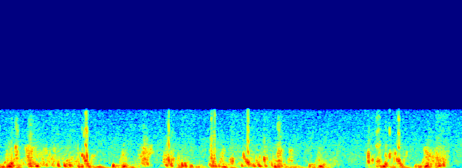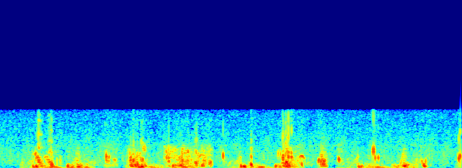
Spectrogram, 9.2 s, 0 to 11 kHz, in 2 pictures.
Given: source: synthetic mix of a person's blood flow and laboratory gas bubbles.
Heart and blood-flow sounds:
Doppler ultrasound of blood flow; precordium
0.07-0.97 s: bubbles
1.40-1.56 s: bubbles
1.65-1.78 s: bubbles
1.81-1.97 s: bubbles
2.10-2.25 s: bubbles
2.31-2.96 s: bubbles
3.67-4.09 s: bubbles
4.25-4.51 s: bubbles
4.96-5.26 s: bubbles
5.67-5.82 s: bubbles
5.86-6.15 s: bubbles
6.27-6.77 s: bubbles
6.83-6.91 s: bubbles
7.11-7.19 s: bubbles
7.39-7.70 s: bubbles
7.79-7.93 s: bubbles
8.00-8.09 s: bubbles
8.32-8.46 s: bubbles
8.83-8.94 s: bubbles
9.19-9.25 s: bubbles
From the record:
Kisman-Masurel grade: 243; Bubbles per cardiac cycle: several, 3 to 8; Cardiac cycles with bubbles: 100%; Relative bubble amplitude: loud (0.450 to 0.775); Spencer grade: 3 (all of the cardiac periods contain showers or single bubble signals, but not dominating or overriding the cardiac motion signals); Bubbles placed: anywhere in the cardiac cycle

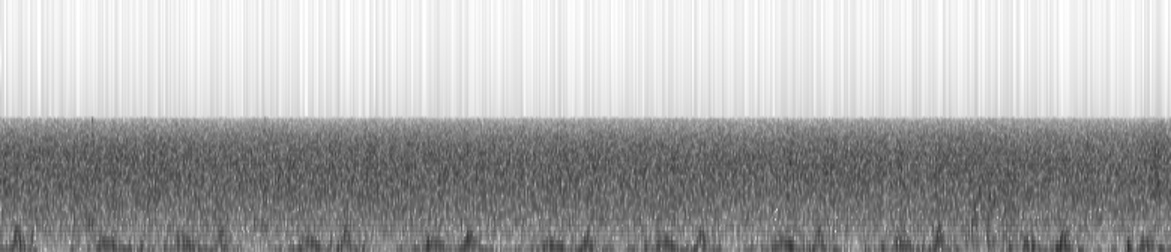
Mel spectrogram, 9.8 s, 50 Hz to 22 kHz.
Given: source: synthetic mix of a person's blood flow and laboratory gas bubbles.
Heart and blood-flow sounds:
Doppler ultrasound of blood flow; precordium
0.02-0.04 s: bubbles
0.11-0.32 s: bubbles
0.36-0.44 s: bubbles
0.69-0.84 s: bubbles
1.59-1.81 s: bubbles
2.03-2.47 s: bubbles
3.10-3.15 s: bubbles
3.25-3.29 s: bubbles
3.55-3.59 s: bubbles
7.72-7.88 s: bubbles
8.01-8.48 s: bubbles
From the record:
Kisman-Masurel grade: 222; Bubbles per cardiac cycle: several, 3 to 8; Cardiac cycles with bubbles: 10 to 50%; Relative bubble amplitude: moderate (0.250 to 0.450); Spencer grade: 2 (many but less than half of the cardiac periods contain bubble signals, singularly or in groups); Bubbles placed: anywhere in the cardiac cycle

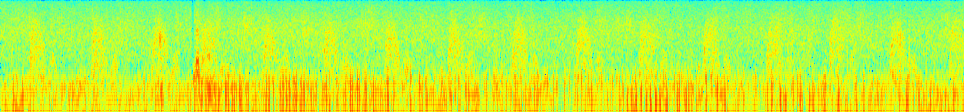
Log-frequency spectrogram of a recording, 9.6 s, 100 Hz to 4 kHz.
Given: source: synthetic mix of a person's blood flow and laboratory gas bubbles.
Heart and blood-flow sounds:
Doppler ultrasound of blood flow; subclavian vein
1.54-1.65 s: bubbles
1.91-2.17 s: bubbles
From the record:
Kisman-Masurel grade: 212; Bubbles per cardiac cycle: several, 3 to 8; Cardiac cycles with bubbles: 1 to 10%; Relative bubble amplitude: moderate (0.250 to 0.450); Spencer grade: 1 (occasional bubble signal discernible with the cardiac motion signal, with majority of cardiac periods free of bubbles); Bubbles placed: anywhere in the cardiac cycle

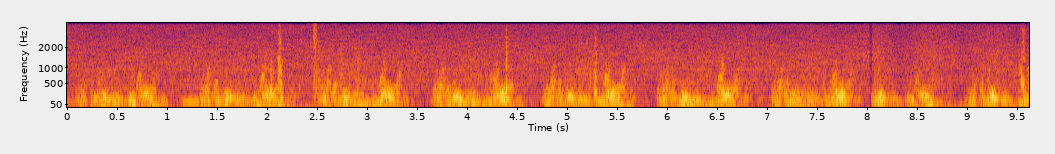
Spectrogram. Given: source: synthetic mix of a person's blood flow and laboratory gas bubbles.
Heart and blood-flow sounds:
Doppler ultrasound of blood flow; precordium
2.02-2.19 s: bubbles
4.37-4.45 s: bubbles
5.18-5.34 s: bubbles
9.51-9.63 s: bubbles
From the record:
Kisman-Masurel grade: 123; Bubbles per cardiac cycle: 1 to 2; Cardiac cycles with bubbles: 10 to 50%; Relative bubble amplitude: loud (0.450 to 0.775); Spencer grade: 2 (many but less than half of the cardiac periods contain bubble signals, singularly or in groups); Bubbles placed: only in the low amplitude regions of the cardiac cycle

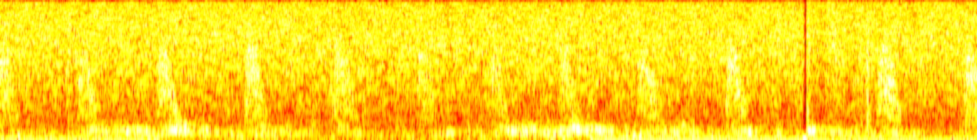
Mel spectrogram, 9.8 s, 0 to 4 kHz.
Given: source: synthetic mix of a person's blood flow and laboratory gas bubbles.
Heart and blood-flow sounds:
Doppler ultrasound of blood flow; subclavian vein
3.08-3.51 s: bubbles
From the record:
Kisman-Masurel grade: 111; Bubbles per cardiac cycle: 1 to 2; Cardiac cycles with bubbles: 1 to 10%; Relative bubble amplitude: barely perceptible (0.100 to 0.250); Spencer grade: 1 (occasional bubble signal discernible with the cardiac motion signal, with majority of cardiac periods free of bubbles); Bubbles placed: anywhere in the cardiac cycle

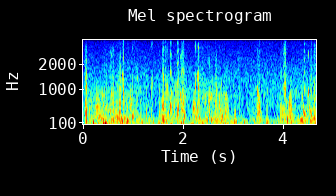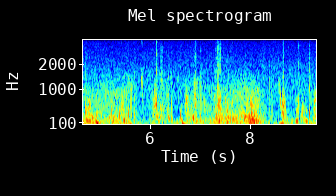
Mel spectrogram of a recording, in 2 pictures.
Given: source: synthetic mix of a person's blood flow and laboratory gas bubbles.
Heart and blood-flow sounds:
Doppler ultrasound of blood flow; subclavian vein
0.35-1.12 s: bubbles
1.23-1.40 s: bubbles
1.54-2.08 s: bubbles
2.21-2.60 s: bubbles
2.68-2.88 s: bubbles
2.99-3.09 s: bubbles
3.36-3.65 s: bubbles
3.91-4.27 s: bubbles
4.32-4.84 s: bubbles
5.18-5.72 s: bubbles
5.81-5.87 s: bubbles
6.07-6.47 s: bubbles
6.57-6.67 s: bubbles
6.70-7.10 s: bubbles
7.27-7.72 s: bubbles
8.05-8.15 s: bubbles
8.55-8.66 s: bubbles
8.88-9.22 s: bubbles
From the record:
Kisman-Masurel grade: 242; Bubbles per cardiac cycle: several, 3 to 8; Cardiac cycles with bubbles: 100%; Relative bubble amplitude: moderate (0.250 to 0.450); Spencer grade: 3 (all of the cardiac periods contain showers or single bubble signals, but not dominating or overriding the cardiac motion signals); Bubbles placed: anywhere in the cardiac cycle

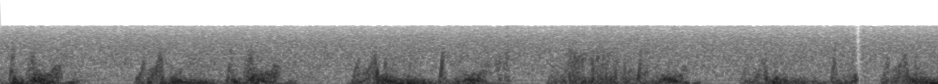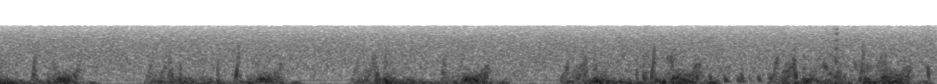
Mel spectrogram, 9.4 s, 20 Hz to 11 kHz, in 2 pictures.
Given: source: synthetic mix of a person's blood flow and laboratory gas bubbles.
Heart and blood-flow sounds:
Doppler ultrasound of blood flow; precordium
2.47-2.57 s: bubbles
2.80-3.25 s: bubbles
3.34-3.44 s: bubbles
7.86-7.96 s: bubbles
8.02-8.06 s: bubbles
8.17-8.68 s: bubbles
8.79-9.06 s: bubbles
9.29-9.38 s: bubbles
From the record:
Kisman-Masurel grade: 221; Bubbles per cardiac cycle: several, 3 to 8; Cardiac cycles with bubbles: 10 to 50%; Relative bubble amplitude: barely perceptible (0.100 to 0.250); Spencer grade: 2 (many but less than half of the cardiac periods contain bubble signals, singularly or in groups); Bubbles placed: only in the low amplitude regions of the cardiac cycle

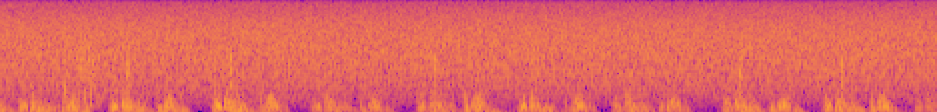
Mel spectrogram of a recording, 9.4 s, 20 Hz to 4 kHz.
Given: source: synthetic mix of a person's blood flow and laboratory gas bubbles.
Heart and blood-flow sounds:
Doppler ultrasound of blood flow; precordium
0.55-1.20 s: bubbles
From the record:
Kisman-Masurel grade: 113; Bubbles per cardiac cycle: 1 to 2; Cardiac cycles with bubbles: 1 to 10%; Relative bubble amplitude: loud (0.450 to 0.775); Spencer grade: 1 (occasional bubble signal discernible with the cardiac motion signal, with majority of cardiac periods free of bubbles); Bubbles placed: anywhere in the cardiac cycle

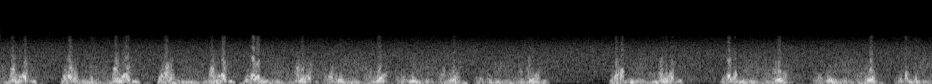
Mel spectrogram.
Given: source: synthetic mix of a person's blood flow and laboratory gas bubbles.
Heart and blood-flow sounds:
Doppler ultrasound of blood flow; precordium
0.89-0.95 s: bubbles
9.03-9.21 s: bubbles
From the record:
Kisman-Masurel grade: 122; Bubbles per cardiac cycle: 1 to 2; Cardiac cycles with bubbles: 10 to 50%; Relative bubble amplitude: moderate (0.250 to 0.450); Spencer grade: 2 (many but less than half of the cardiac periods contain bubble signals, singularly or in groups); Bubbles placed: anywhere in the cardiac cycle

